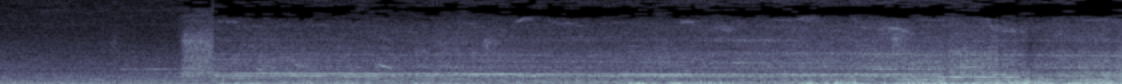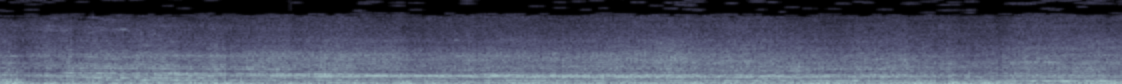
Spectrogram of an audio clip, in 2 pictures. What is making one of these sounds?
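An electric train passes close by with a high whine from its motors.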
